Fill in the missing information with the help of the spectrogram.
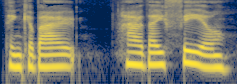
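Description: A woman guides a relaxation exercise in a mellow, smooth voice. She moves very slowly through each scripted instruction, gentle and soothing, leaving unhurried pauses. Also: fairly low pitch, steady tone, no room sound, clean studio sound. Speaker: relaxation therapist guiding an exercise. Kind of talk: scripted guided relaxation, body scan meditation.

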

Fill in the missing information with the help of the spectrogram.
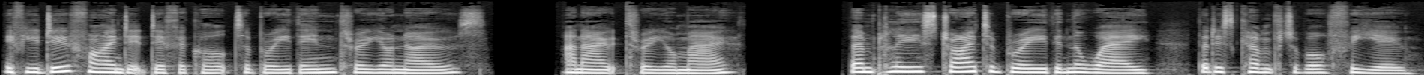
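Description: A woman reading a scripted guided relaxation as a therapist, in a soothing, gentle way with long, unhurried pauses. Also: on the low side, clear, resonant tone, dry recording, studio quality. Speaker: relaxation therapist guiding an exercise. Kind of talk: scripted guided relaxation, body scan meditation.

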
